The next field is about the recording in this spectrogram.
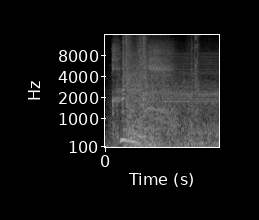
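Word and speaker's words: König: It's Kunish, is what I've been told. Kunish? Yeah, not Kunig.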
